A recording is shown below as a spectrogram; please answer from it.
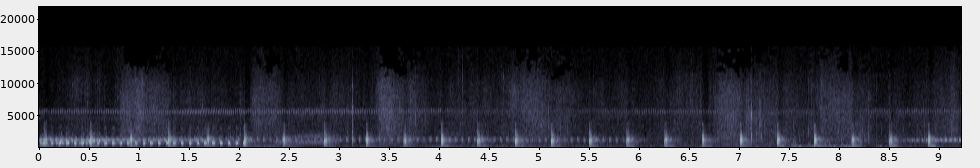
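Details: Dusk gathering of toads, frogs and tree frogs at a reservoir by a house: a short rattling trill fades within two seconds, leaving crisp knocking calls repeated roughly every half second against soft hiss.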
